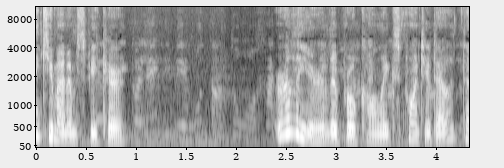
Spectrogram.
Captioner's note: speaking french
